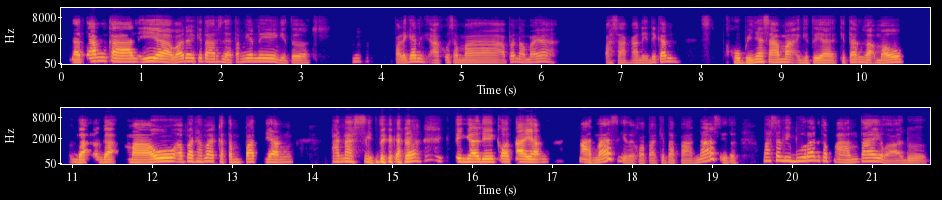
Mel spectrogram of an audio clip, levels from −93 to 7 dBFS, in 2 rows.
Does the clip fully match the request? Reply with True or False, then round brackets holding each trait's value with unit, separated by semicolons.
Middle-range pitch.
True (170 Hz)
